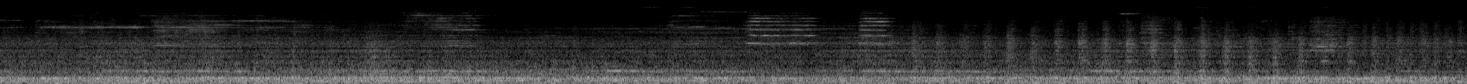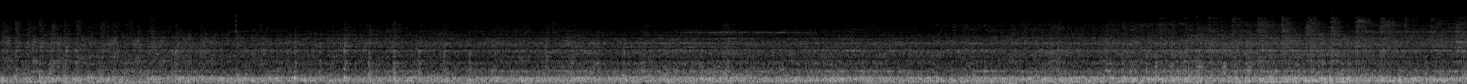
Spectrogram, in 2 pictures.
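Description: Long Norfolk Southern freight train of mixed cars rolling past: a steady rumble of wheels on the rails, with high-pitched wheel squeal coming and going in the first third.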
